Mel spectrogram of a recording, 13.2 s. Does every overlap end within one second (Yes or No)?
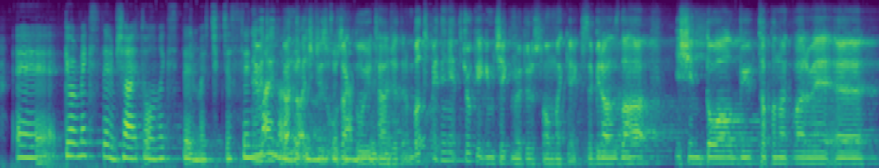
No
